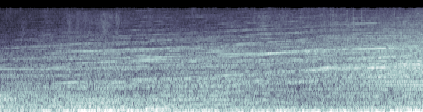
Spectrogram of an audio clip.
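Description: A machine-like drone over a low rumble, its tones climbing steadily in pitch and growing a little louder toward the end, like a rising sound-design effect in a trailer.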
